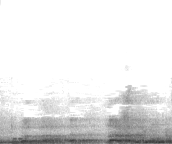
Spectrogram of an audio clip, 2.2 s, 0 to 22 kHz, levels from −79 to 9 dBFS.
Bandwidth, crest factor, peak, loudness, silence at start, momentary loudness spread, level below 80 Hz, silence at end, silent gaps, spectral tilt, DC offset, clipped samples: 9 kHz; 12 dB; -6 dBFS; -20 LUFS; 0 s; 6 LU; -80 dBFS; 0 s; none; -6 dB/octave; under 0.1%; under 0.1%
